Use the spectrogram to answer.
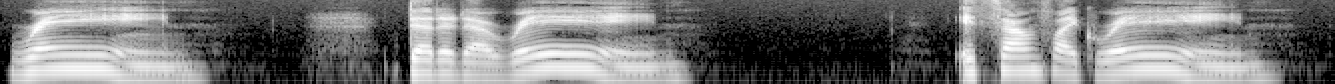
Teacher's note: Make rain very musical and put it on 2 notes. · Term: new information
